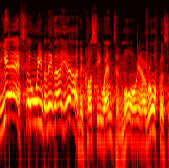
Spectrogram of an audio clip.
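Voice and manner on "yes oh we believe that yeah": much higher, louder crowd cheer; crowd shouting. Retold or imitated. The crowd shouts its belief to the tightrope walker, high. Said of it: "they shouted".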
